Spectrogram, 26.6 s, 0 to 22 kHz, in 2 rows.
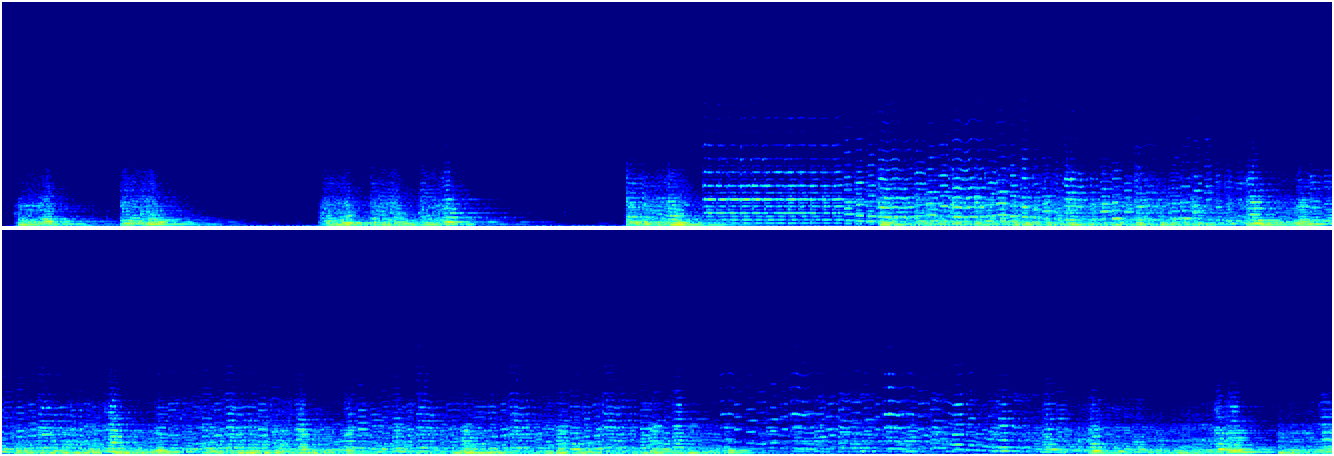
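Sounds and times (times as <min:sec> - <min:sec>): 
string quartet playing a lively finale: 0:00.1 - 0:02.3, 0:03.2 - 0:05.3, 0:06.2 - 0:26.5.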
